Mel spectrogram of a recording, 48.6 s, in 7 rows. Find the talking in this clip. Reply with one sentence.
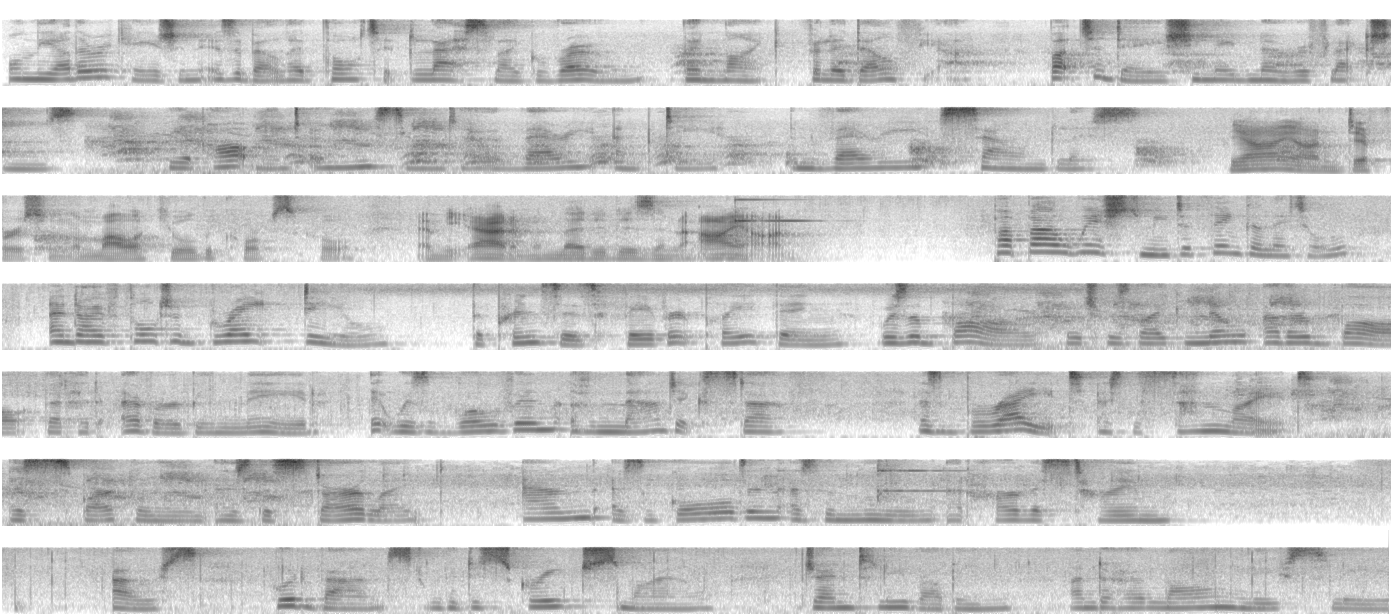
The talking can be heard from 0.0 to 17.9 s, from 18.9 to 31.7 s, from 32.4 to 40.6 s and from 42.2 to 48.5 s.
